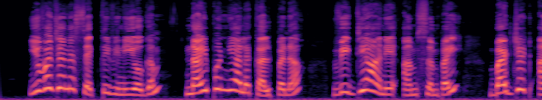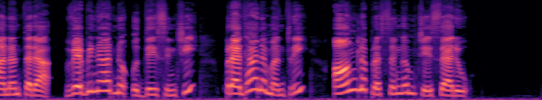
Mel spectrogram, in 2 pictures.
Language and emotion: Telugu, neutral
